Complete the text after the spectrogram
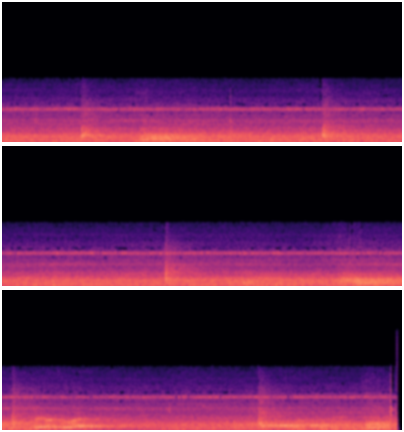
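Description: Sheets of paper slap and rustle as the machine feeds them out.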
